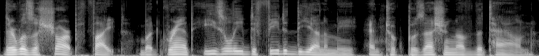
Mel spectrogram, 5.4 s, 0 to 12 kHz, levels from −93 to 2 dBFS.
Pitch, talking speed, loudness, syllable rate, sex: 115 Hz, 190 wpm, -21 LUFS, 5.2 syllables/s, male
